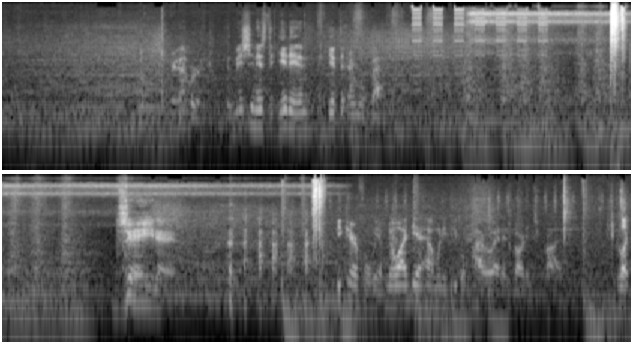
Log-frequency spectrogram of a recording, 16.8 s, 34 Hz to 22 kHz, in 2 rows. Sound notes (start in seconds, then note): 5.4 device beeping; 11.3 laughing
